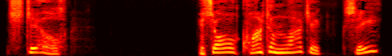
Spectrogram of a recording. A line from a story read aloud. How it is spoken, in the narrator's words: She said brightly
